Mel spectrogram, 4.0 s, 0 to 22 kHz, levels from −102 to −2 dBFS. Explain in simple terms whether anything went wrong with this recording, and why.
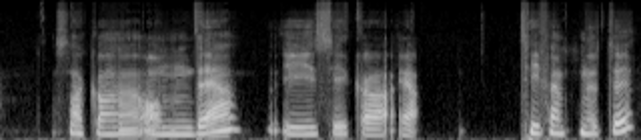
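Across the whole clip, from start to finish, the speech sounds hoarse and muffled, with a rough, grainy texture clinging to it. This is most likely Opus compression, squeezed hard enough that the damage is plainly audible. To save space, the encoder has switched into its mixed speech mode, which rebuilds the sound from a simplified outline and patches the gaps with approximations. That leaves the speech coarse and husky.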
